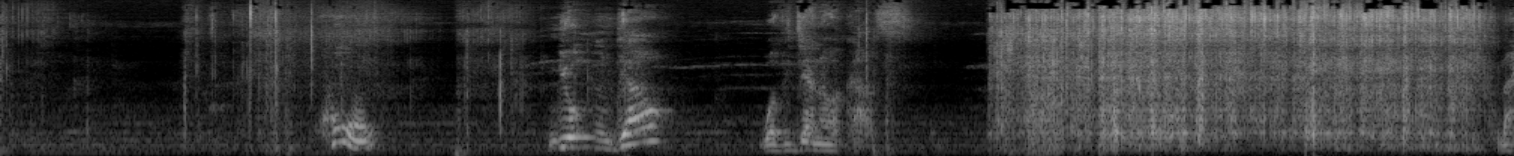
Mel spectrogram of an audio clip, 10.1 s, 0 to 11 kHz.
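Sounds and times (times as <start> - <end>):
rapid clicks and clatter: 6.8 - 10.0.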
